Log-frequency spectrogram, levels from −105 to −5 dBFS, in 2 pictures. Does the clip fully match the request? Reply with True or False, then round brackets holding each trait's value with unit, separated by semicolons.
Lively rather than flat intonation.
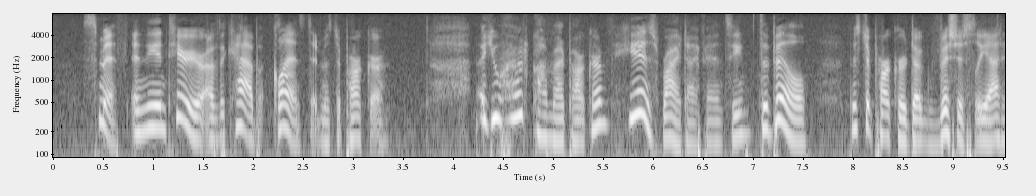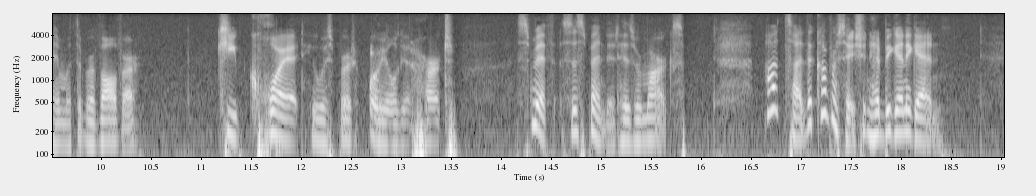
True (7.7 semitones)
